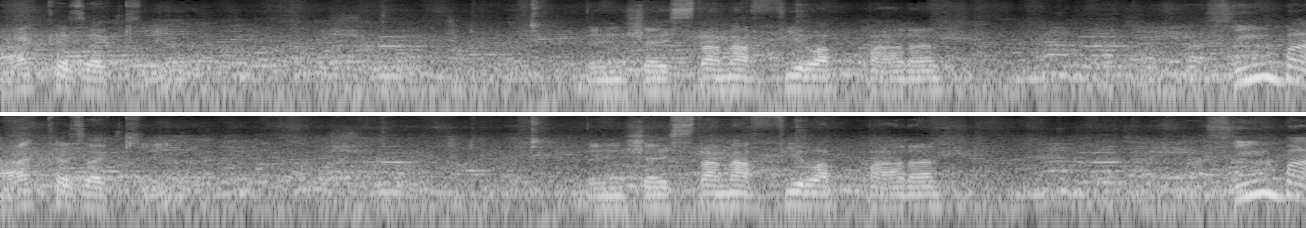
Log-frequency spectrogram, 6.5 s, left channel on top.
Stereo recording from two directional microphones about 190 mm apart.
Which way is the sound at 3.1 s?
5° right (ahead or behind).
